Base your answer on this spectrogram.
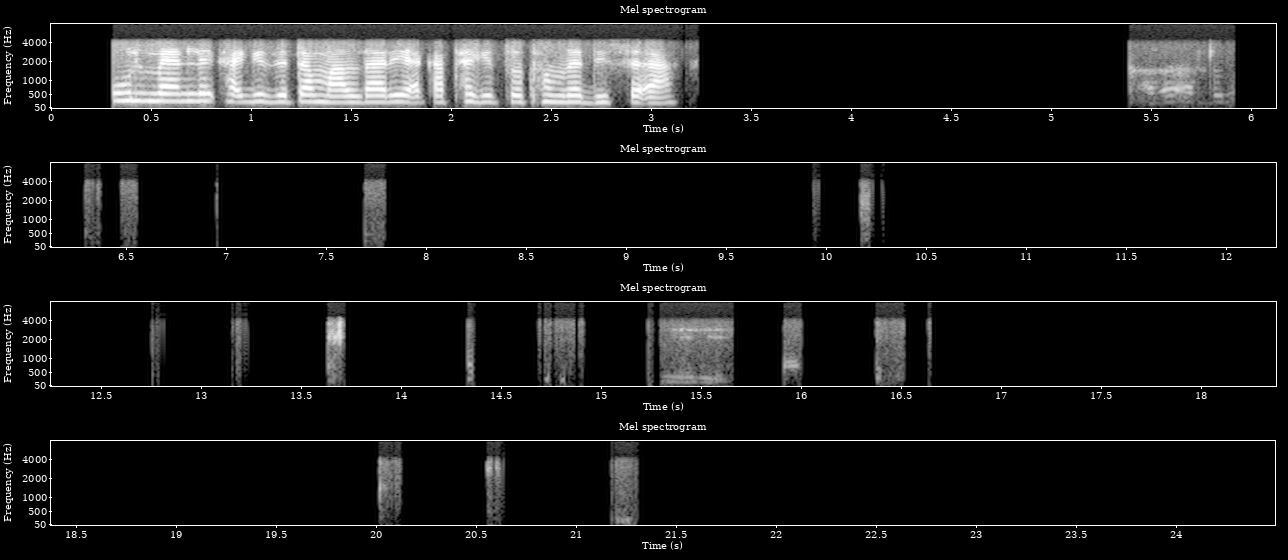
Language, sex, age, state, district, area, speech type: Santali, female, 18-30, West Bengal, Malda, rural, conversation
